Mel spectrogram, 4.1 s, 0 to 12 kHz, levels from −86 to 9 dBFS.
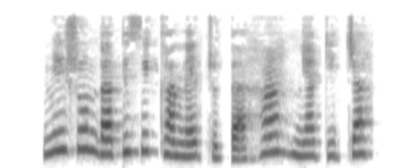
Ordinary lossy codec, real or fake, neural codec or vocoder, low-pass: MP3, 32 kbps; fake; codec, 32 kHz, 1.9 kbps, SNAC; 10.8 kHz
